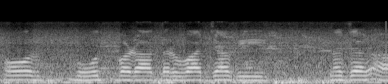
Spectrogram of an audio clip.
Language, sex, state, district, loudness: Hindi, female, Haryana, Charkhi Dadri, -13 LUFS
